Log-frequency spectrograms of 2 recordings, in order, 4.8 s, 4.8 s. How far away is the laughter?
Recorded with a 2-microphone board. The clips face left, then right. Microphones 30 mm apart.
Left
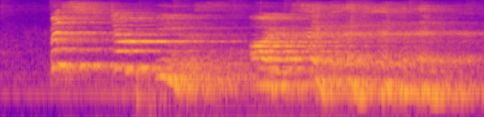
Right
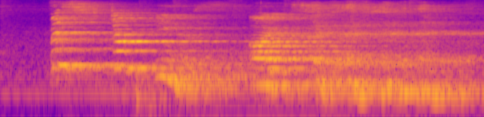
About 1.3 m.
